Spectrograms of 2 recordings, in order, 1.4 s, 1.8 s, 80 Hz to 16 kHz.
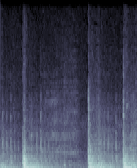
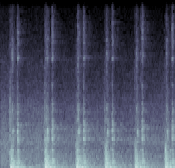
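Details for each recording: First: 2005 Toyota Passo, 1.0 L automatic FWD, 96,000 km, second side after caliper repair: three dull thuds on wheel, no rattle; caliper moves but no longer knocks. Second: 2005 Toyota Passo, 1.0 L automatic, front-wheel drive, 96,000 km: raised front wheel struck, seven sharp knocks with loose metallic clatter from brake caliper rattling on worn guide pins; ringing disappears with light brake pedal pressure.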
